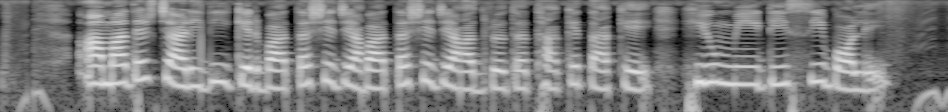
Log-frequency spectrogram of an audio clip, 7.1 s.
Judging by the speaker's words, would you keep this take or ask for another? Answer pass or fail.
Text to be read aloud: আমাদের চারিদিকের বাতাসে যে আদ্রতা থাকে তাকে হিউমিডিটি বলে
fail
